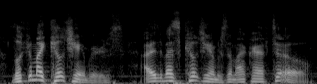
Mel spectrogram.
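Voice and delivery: ordinary talk, nothing marked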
